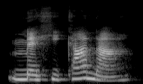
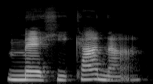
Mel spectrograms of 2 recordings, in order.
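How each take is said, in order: The two takes are said the same way.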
